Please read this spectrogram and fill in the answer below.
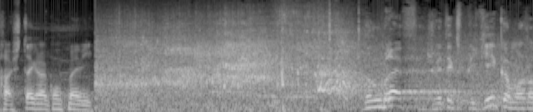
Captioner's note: tire screeching sound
